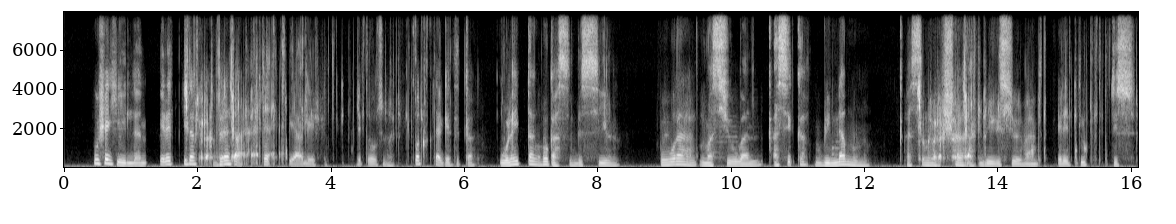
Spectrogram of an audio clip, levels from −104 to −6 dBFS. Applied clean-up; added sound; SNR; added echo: neural diffusion model UNIVERSE++.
